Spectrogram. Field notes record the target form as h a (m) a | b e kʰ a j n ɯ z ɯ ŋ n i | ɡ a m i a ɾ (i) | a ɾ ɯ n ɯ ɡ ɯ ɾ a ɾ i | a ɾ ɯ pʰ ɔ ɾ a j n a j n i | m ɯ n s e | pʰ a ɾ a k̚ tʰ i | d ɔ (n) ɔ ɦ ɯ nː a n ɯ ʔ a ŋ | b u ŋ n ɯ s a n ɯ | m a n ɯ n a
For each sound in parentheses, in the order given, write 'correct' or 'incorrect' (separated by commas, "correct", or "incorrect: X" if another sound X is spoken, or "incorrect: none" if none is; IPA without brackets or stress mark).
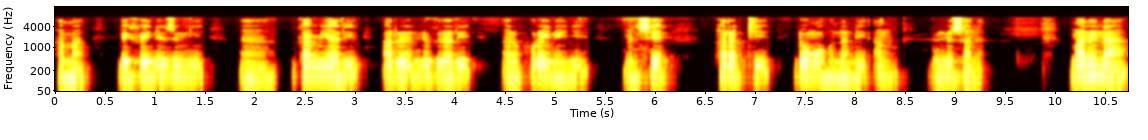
correct, correct, incorrect: ŋ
